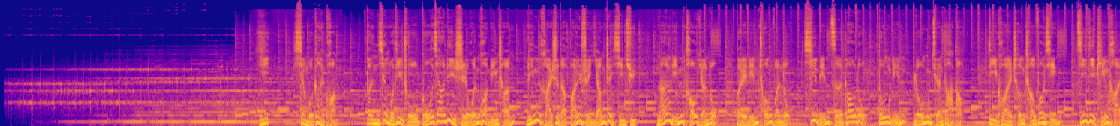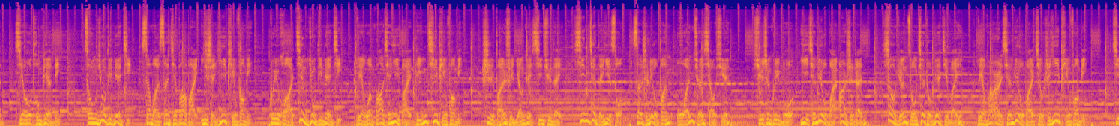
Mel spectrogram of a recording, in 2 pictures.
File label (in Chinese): 男 宣传片 工程介绍; 临海市白水洋镇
